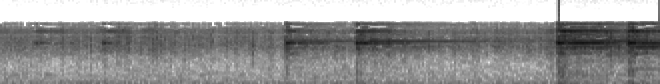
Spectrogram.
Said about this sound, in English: It's getting late. There goes six bells.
